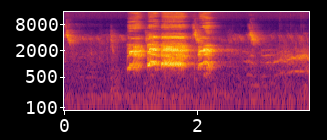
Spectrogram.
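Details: Captive junglefowl at an Aceh breeding facility gives a loud, harsh crow of about 1.3 seconds: a short burst, a brief gap, then a sustained raspy phrase ending in a clipped final note, with a faint distant call afterward.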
